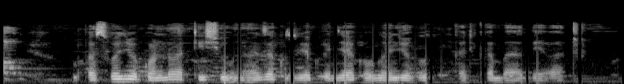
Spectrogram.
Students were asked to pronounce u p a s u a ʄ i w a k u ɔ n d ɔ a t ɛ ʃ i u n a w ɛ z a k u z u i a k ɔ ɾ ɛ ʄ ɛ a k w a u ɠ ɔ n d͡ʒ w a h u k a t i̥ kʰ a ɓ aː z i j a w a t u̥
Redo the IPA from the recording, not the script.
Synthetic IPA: u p a s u a ʄ i w a k u ɔ n d ɔ a t i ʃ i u n a w ɛ z a k u z u i a k u ɾ ɛ ʄ ɛ a k w a u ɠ ɔ n d͡ʒ w a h u k a t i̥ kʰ a ɓ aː ð i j a w a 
